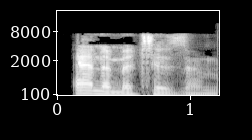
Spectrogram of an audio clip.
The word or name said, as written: animatism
